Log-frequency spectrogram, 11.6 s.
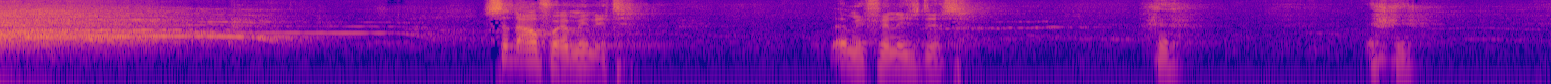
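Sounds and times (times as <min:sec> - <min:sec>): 
crowd shouting yay and cheering: 0:00.0 - 0:03.2
speech: 0:03.6 - 0:04.9, 0:06.2 - 0:07.4, 0:08.6 - 0:09.0, 0:10.2 - 0:10.7.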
